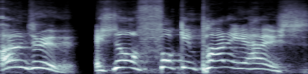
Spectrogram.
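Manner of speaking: put-on thick Scottish accent. Retelling a dad's words when he came down one night: heavy Scottish accent. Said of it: "heavy, but easy to understand Scottish accent".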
